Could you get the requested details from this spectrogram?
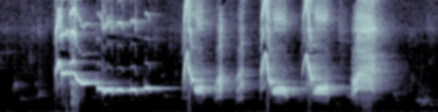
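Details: Orange-headed thrush song used as a tutor recording for training other cage birds: a long steady whistled note near the start, then bursts of rich, varied descending phrases with sharp high notes, fairly loud and clear.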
